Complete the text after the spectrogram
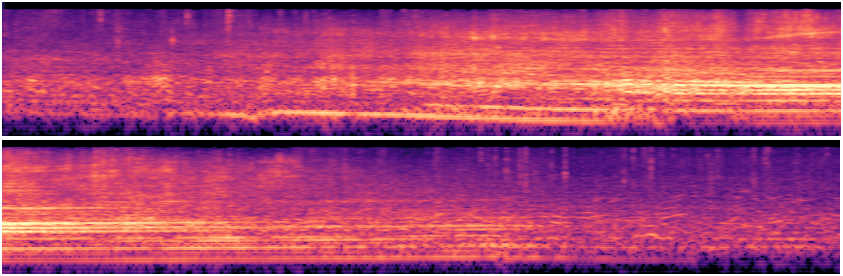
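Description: A race car engine roars past loudly, its pitch rising and then dropping away.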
